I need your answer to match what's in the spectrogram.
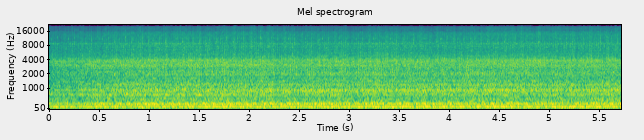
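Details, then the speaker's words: Dodge Charger Scat Pack V8 at idle, recorded with a large microphone held down in the engine bay to check for a commenter's suspected Hemi tick. The idle is an even, low rumble, and the owner concludes it is not ticking and sounds healthy. "I'll put you back down in there with this huge microphone and see if you can hear it yeah I don't think it I don't think it's ticking"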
